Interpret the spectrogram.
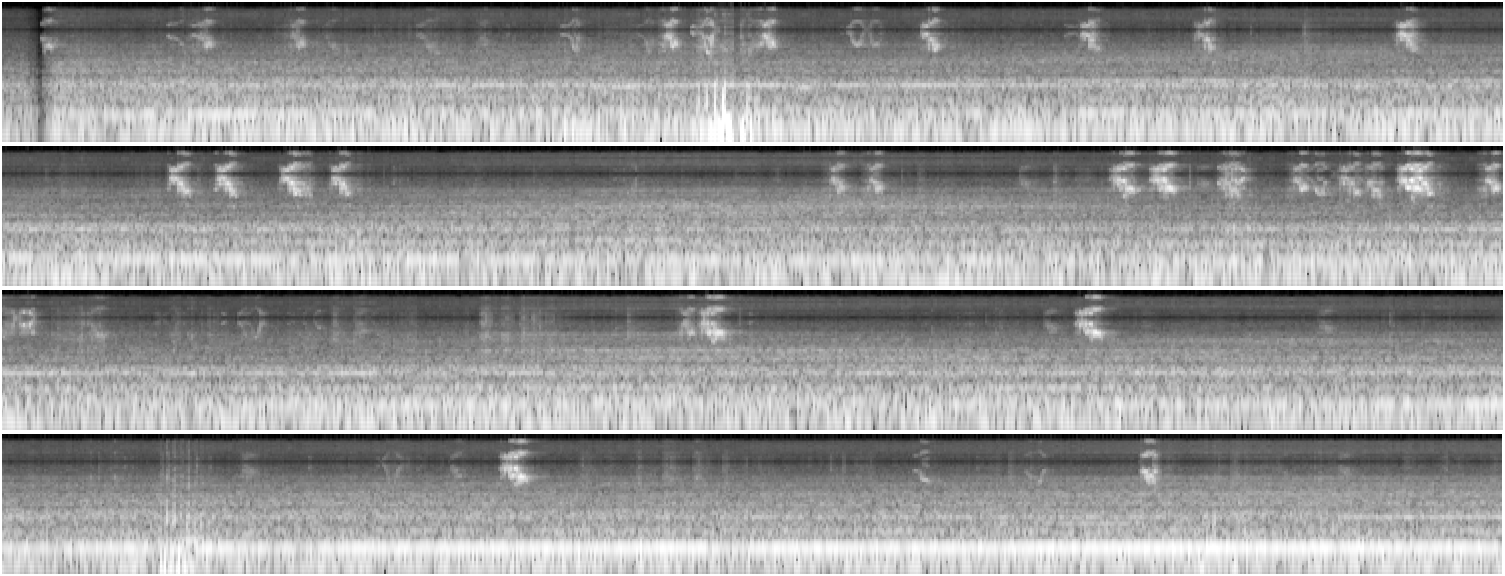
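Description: Short, high chirps of small garden birds, heard singly and in quick clusters, over a steady low background hum, with one thump about three and a half seconds in.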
